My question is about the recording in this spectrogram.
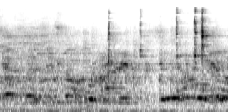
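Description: Faint background television sound, music and voices, with a few light clinks of a utensil against a small glass jar as thick sauce is scraped out of it.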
